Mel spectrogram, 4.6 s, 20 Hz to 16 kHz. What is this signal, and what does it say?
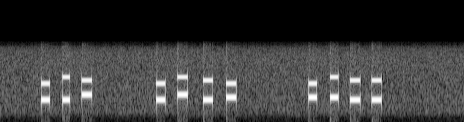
DTMF, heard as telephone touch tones, dialled by hand, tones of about 90 ms. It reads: 138 1924 4622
